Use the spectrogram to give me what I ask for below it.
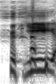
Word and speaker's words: Yi: In second place, we have Kuroken, Kawang Chuchi, and Yi. I'm going to stumble a lot. That guy. And it looks just Y, but it's actually pronounced Yi.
